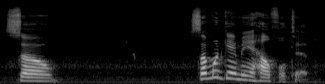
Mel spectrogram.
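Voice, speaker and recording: A man reading visual novel text aloud and commenting as he plays, with a halting, think-aloud delivery. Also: sits high, sing-song, a bit bright. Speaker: playthrough host. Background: game music.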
